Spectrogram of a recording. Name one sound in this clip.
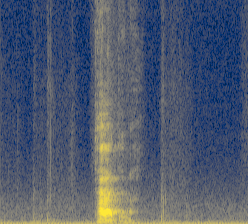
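A middle-aged man asks a short question calmly.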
